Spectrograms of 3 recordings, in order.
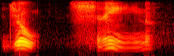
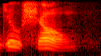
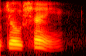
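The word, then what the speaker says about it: Schoen: I called him Joe Shone in previous episodes, didn't know how to pronounce his name correctly, but now that he is a New York Football Giant general manager, please put some respect on his name and get it right.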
